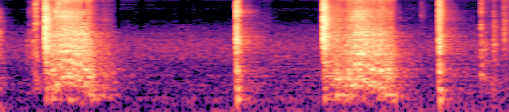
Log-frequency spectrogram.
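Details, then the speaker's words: Barn-stored car that sat three years, started on a booster pack: two short, labored cranking bursts with clicks, starter dragging slowly, engine never catches; slow weak cranking, suspected weak booster or bad connection, unconfirmed. "Wow, that's stringing that thing down, huh? Sounds healthy, huh? Sounds like it just wants to die here."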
